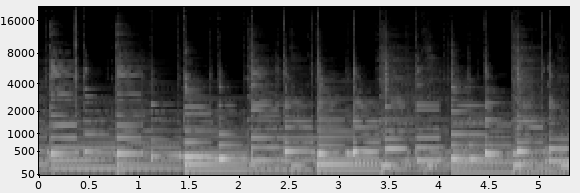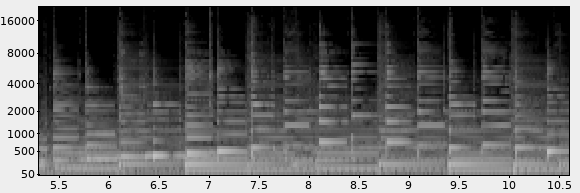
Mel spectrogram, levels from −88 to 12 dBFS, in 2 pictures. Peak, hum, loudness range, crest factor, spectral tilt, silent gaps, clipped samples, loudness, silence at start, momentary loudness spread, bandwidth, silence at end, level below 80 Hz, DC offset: -6 dBFS; none; 1 LU; 18 dB; -6.5 dB/octave; none; under 0.1%; -24 LUFS; 0 s; 7 LU; 18.5 kHz; 0 s; -46 dBFS; under 0.1%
